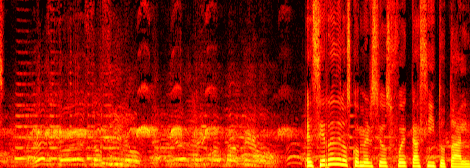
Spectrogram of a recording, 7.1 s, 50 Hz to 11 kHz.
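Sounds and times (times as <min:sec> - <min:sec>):
large protest crowd chanting and shouting in Juliaca Peru: 0:00.0 - 0:07.0
shrill whistles: 0:00.1 - 0:04.6
speech: 0:02.4 - 0:07.0.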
